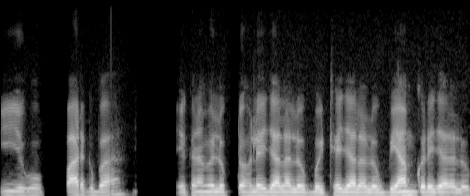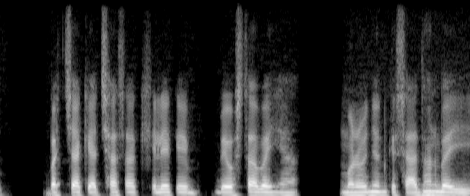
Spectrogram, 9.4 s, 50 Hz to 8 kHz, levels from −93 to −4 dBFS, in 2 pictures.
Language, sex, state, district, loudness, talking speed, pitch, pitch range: Bhojpuri, male, Bihar, Saran, -19 LUFS, 210 wpm, 120 Hz, 115-125 Hz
